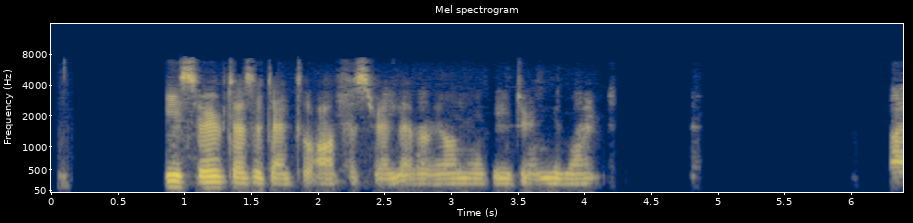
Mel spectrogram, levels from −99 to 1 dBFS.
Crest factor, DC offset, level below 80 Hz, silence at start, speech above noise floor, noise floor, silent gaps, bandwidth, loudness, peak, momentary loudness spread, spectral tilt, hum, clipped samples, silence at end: 20 dB; under 0.1%; -64 dBFS; 0.05 s; over 70 dB; under -90 dBFS; 0.17-0.84 s, 4.24-4.78 s, 4.89-6.27 s; 7.8 kHz; -19 LUFS; -2 dBFS; 11 LU; -4 dB/octave; none; under 0.1%; 0 s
